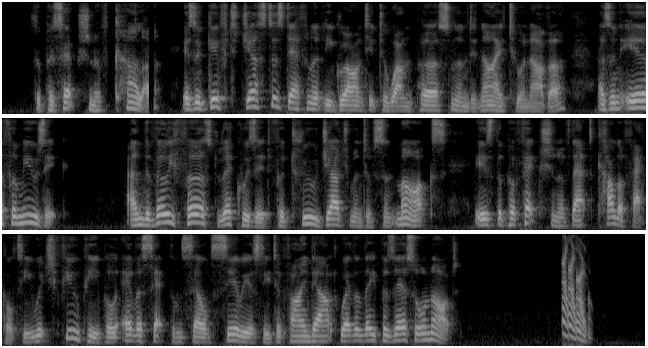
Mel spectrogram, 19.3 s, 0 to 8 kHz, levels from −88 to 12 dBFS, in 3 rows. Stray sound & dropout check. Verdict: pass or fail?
fail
